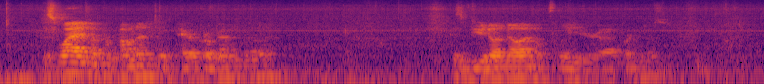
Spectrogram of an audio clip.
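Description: A man speaks calmly to an audience, heard from across a room.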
